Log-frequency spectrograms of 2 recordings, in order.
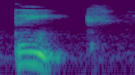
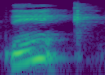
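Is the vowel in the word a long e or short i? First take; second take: long e; short i. First: The vowel is a long e sound. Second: The vowel is a short i sound. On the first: The speaker calls it right. "it says the E sound" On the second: The speaker calls it wrong. "Is that I making the I sound? Do you say think? No"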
